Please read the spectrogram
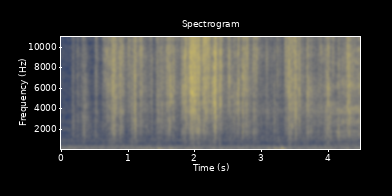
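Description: Foil trading-card pack wrapper crinkling as it is handled and torn open, a dense run of crackles that starts a little under a second in and is loudest around two seconds.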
